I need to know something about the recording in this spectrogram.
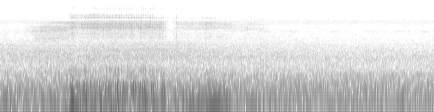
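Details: Pet dog snoring while asleep; low, rumbling breaths repeating quickly for a few seconds, then fading to quieter breathing.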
